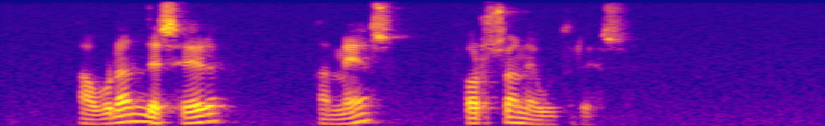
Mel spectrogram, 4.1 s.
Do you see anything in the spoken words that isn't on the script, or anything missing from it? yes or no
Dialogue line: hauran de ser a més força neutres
no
